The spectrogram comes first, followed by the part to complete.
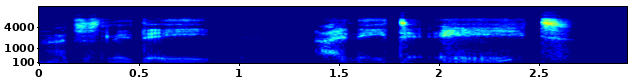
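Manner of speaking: whispered, craving tone.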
